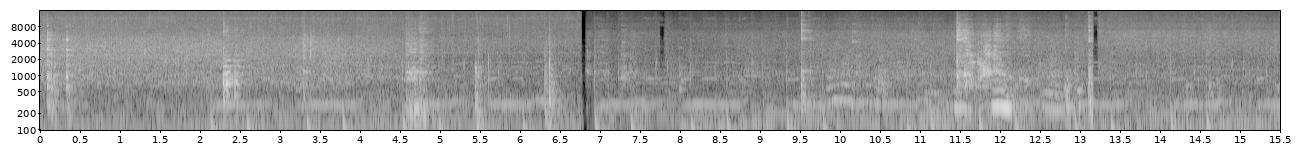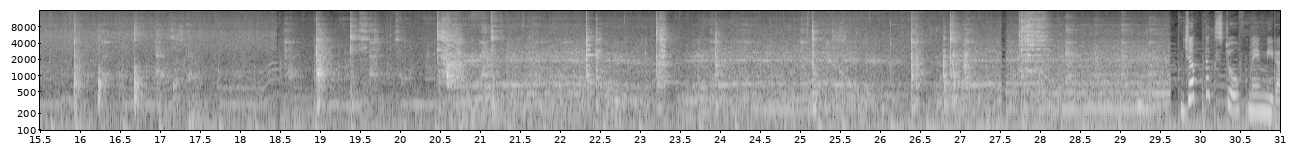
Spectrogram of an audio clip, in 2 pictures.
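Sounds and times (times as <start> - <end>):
chicken sizzling in oil: 0.0 - 29.7
metal ladle scraping wok: 11.4 - 12.4, 19.4 - 29.6.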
